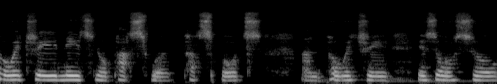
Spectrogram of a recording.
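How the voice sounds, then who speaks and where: In a Welsh accent, a woman of medium pitch speaks very slowly in a somewhat breathy voice with a dark, mellow tone. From Wales. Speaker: poet. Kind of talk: personal introduction.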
